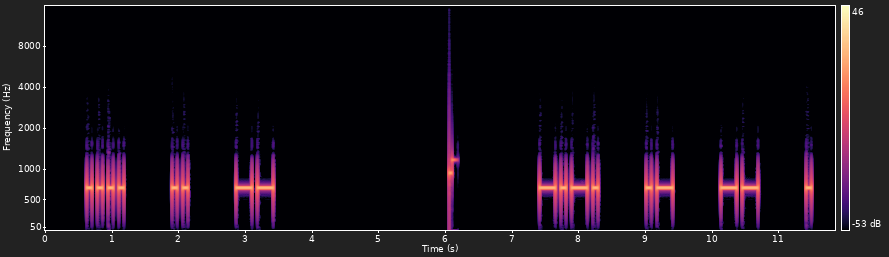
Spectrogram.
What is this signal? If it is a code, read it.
Morse code, heard as a keyed tone, about 15 wpm, spaced as for 9 wpm, 700 Hz. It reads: HIM CAME
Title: 3x Character Spacing - Top 200 Words - 15wpm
